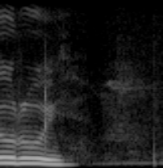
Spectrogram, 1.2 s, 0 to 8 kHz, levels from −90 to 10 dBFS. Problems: none marked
